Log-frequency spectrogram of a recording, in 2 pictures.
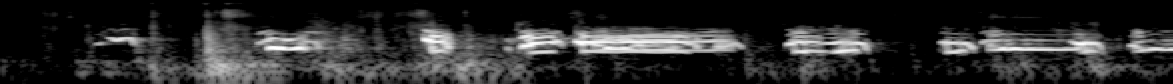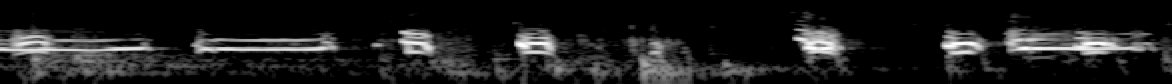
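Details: Raccoon-hunting dog mixing short chopped barks with drawn-out bawling howls held for up to a second, a hoarse, ringing voice in irregular bursts, with a brief rustle near the start.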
